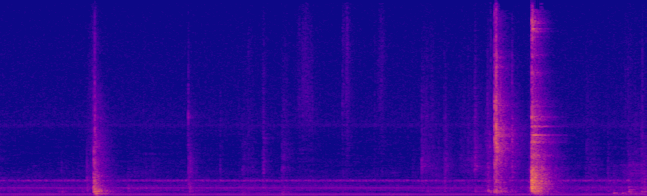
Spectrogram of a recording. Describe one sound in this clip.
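A plastic casing clicks and knocks as hands handle it.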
